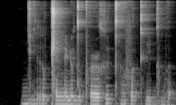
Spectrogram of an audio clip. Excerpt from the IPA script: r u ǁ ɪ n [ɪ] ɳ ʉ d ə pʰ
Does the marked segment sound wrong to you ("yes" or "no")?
no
